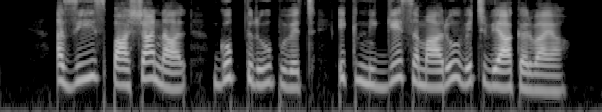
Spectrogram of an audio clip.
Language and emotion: Punjabi, neutral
